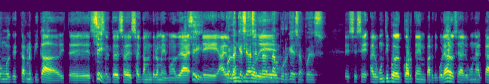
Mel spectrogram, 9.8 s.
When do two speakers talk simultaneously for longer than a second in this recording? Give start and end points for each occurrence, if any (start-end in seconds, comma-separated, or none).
3.7-5.7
